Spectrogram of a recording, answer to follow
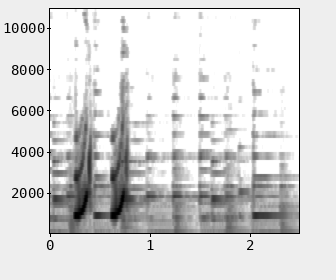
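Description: Playful background music with a light, even beat, overlaid twice in quick succession by a loud, fast-rising whistle-like cartoon sound effect.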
